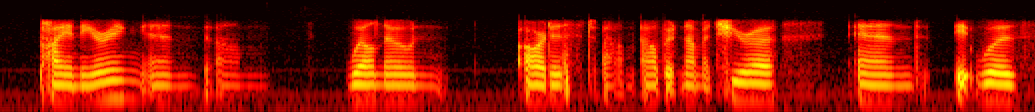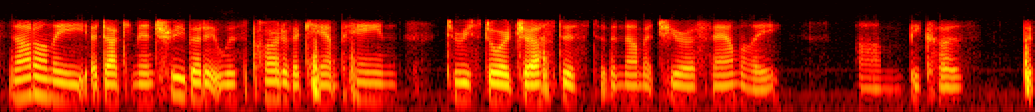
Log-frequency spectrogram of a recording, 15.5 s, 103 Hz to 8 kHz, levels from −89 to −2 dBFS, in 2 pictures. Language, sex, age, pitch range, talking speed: English, female, 50-69, 140-155 Hz, 125 wpm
